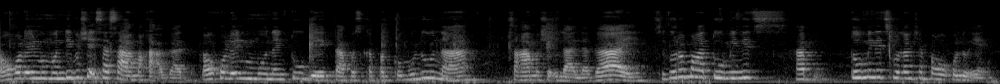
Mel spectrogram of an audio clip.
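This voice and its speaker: Very wide pitch swings at a fairly quick pace, with audible room echo and noticeable background noise. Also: woman. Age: 40s. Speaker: vlogger. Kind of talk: tutorial. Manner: casual, halting with fillers.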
